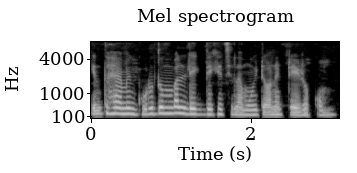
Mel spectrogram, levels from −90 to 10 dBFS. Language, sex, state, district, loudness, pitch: Bengali, female, West Bengal, Kolkata, -18 LUFS, 200 Hz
